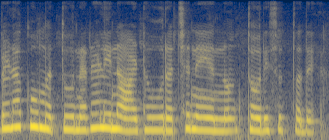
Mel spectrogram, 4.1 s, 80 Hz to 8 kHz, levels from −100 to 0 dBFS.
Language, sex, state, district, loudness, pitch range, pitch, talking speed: Kannada, female, Karnataka, Bangalore, -13 LUFS, 220-255 Hz, 230 Hz, 85 wpm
